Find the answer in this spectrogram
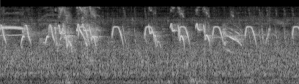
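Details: Bar-winged prinia singing in the wild, giving a series of high, arched chip notes roughly three to four per second, mixed with a few short twitters.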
